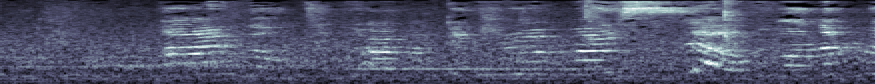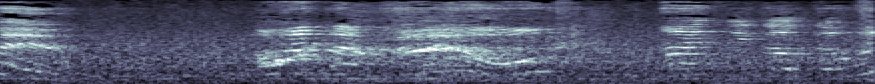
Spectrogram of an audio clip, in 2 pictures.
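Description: High-pitched children's or cartoon voices squealing and chattering without clear words, their pitch sliding up and down in short phrases, over a faint steady hum.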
